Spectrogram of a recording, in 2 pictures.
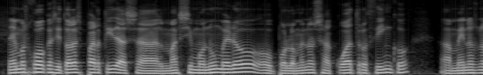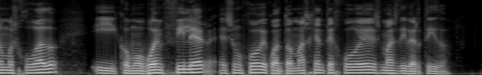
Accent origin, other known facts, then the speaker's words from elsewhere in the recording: Spain; Sí, yo soy de España, sí.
